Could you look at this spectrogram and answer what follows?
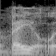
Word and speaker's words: Baal: the ancient worship of Baal our bail is some pronounce it ma was the Sun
